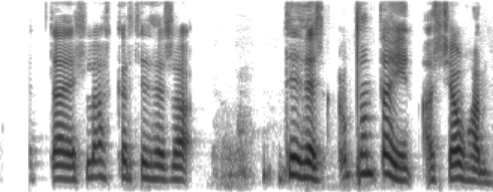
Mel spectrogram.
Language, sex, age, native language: Icelandic, male, 13, Icelandic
